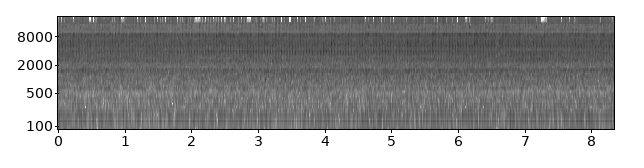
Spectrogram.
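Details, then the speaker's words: Warm 2017 Ford Focus 1.0L EcoBoost three-cylinder with a 6-speed manual: a steady but uneven, throbbing idle with shake and no clear knock. All cylinders fire fine when each is pulled one at a time; the owner wonders if the rocking is normal for a three-cylinder. Rough idle, cause unclear. "But this thing is definitely rocking back and forth a bit. I don't know if you can see it on the phone, but I don't know. Maybe that's normal for a 3-cylinder."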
